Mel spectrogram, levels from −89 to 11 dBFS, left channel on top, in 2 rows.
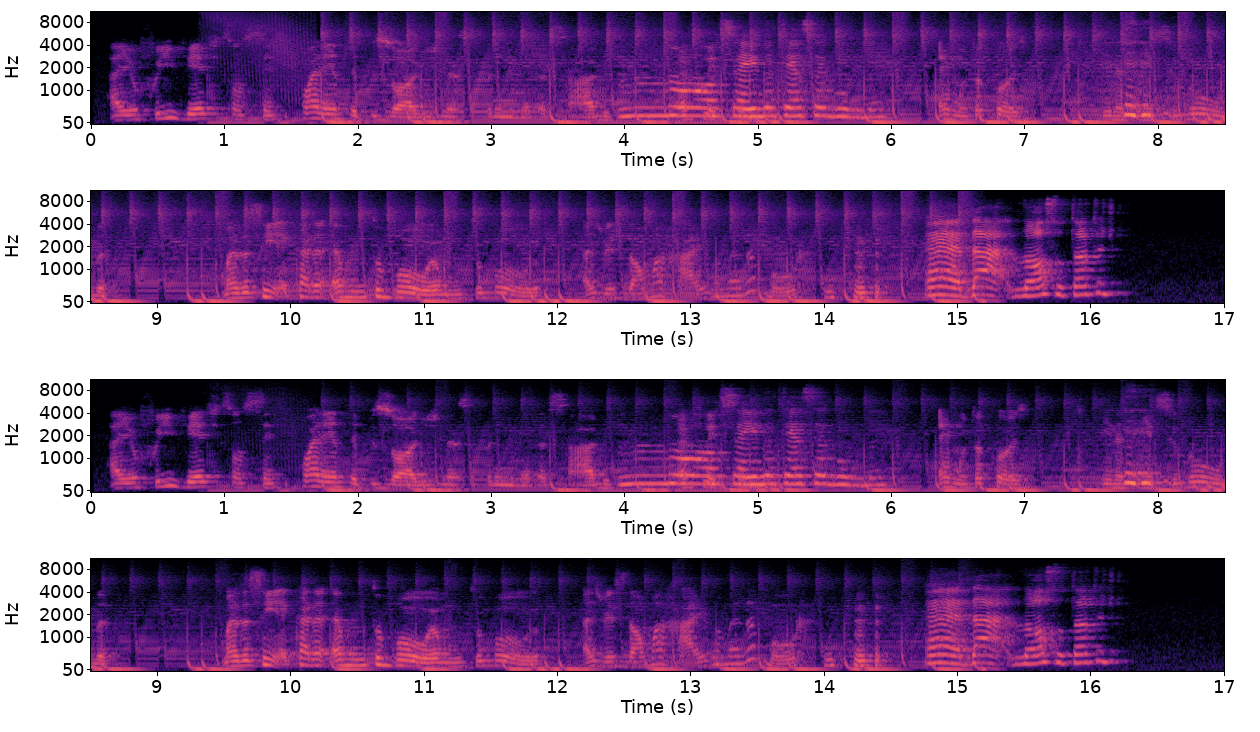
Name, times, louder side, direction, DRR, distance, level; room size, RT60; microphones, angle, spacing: voice 1, 0.1-3.9 4.4-5.1 6.3-7.0 7.4-8.7 9.5-11.9 12.2-14.5, equal, 5° right, 9 dB, 0.6 m, -31 dB
sound 1, 0.9-15.2, left 3 dB, 85° left, 0.7 m, -34 dB
voice 2, 3.9-6.0 7.6-8.0 14.8-16.2, left 2 dB, 30° left, 6 dB, 0.9 m, -25 dB
23.0 x 10.5 x 3.0 m, 0.31 s
head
